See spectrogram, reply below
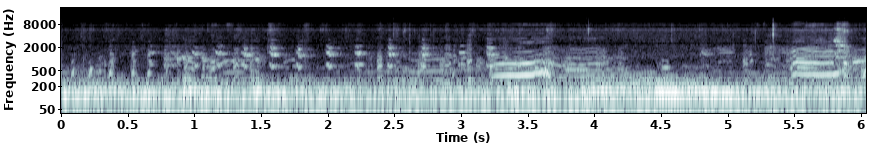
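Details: Chickens clucking in a coop, a busy run of short repeated clucks with a few drawn-out tonal notes, set against a low steady hum.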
